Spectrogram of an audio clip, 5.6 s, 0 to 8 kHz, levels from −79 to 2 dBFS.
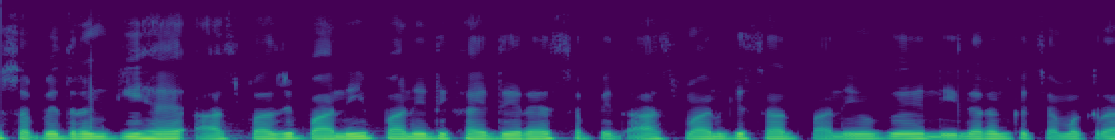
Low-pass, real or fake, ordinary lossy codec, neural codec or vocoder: none; real; none; none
